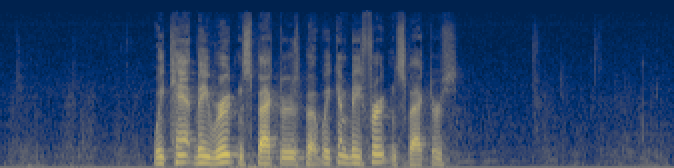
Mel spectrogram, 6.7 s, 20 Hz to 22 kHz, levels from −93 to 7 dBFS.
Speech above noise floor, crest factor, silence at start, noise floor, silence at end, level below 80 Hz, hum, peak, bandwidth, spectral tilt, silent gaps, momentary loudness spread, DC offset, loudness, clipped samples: 41 dB; 22 dB; 1.55 s; -60 dBFS; 2.25 s; -50 dBFS; none; -2 dBFS; 14 kHz; -5.5 dB/octave; none; 11 LU; 0.7%; -20 LUFS; under 0.1%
